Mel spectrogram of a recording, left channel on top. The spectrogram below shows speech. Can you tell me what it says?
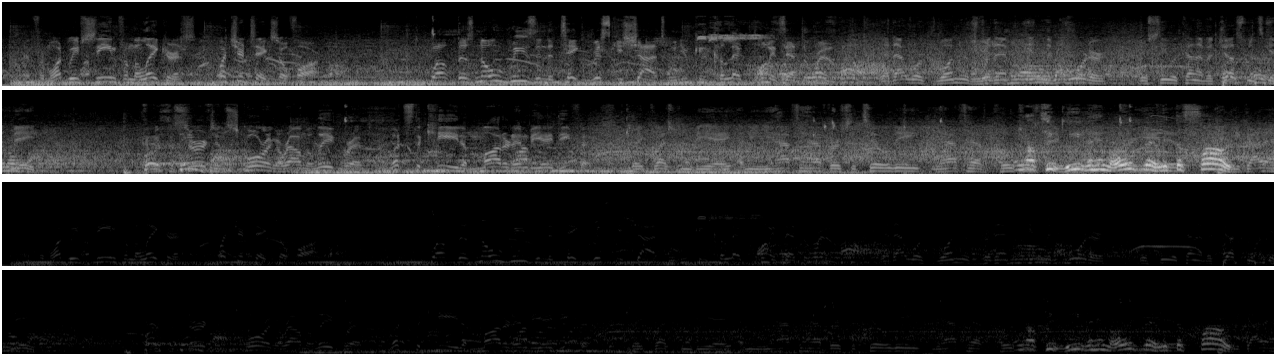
And from what we've seen from the Lakers, what's your take so far? Well, there's no reason to take risky shots when you can collect points at the rim. Yeah, that worked wonders for them in the quarter. We'll see what kind of adjustments get made. With the surge in scoring around the league, Brent, what's the key to modern NBA defense? Great question, B.A. I mean, you have to have versatility. You have to have coaches. Y'all keep leaving him open. What the fuck? You got to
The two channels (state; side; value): quieter; right; 30.6 dB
